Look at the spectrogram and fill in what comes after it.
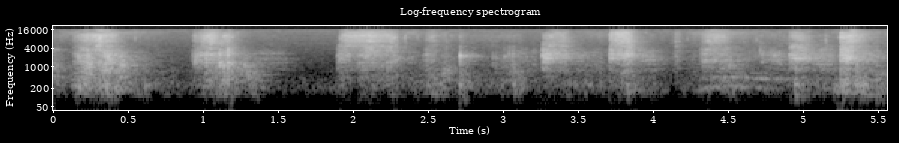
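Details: Max, a Cairn Terrier, frisky after his bath indoors, giving loud breathy snorts and pants in irregular bursts roughly every second, with short quiet gaps between them and a faint rubbing noise.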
